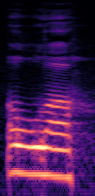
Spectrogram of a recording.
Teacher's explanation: جب آپ اللہ پڑھیں گے تو آپ نے اللہ کے نام کو موٹا کر دینا ہے۔ موٹا آپ نے ہونٹ گول کر کے نہیں کرنا۔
